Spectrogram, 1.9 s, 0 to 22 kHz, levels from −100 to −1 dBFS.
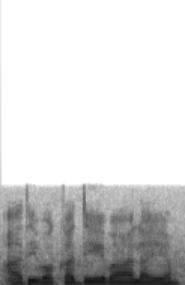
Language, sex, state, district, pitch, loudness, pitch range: Telugu, female, Telangana, Hyderabad, 195 Hz, -13 LUFS, 190-205 Hz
